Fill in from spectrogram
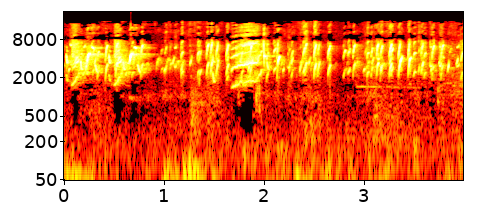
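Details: Song of goldfinches meant as training stimulation for songbirds: loud scratchy twittering at the start, then buzzy rolling trills and quick chirp series continuing without a break.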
